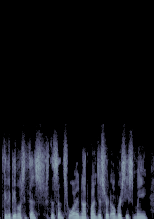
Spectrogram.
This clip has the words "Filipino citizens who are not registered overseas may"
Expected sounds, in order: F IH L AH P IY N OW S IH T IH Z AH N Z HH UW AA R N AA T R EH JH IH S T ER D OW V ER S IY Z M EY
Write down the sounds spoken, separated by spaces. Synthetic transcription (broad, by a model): F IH L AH P IY N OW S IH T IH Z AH N S HH UW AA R N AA T W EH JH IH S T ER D OW V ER S IY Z M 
